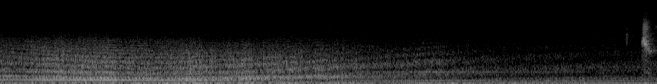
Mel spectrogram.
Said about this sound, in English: Keep still, it's a helicopter.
